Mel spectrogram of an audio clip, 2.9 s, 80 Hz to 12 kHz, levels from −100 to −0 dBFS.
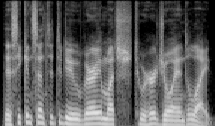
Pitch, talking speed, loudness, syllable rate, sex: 130 Hz, 250 wpm, -17 LUFS, 5.8 syllables/s, male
